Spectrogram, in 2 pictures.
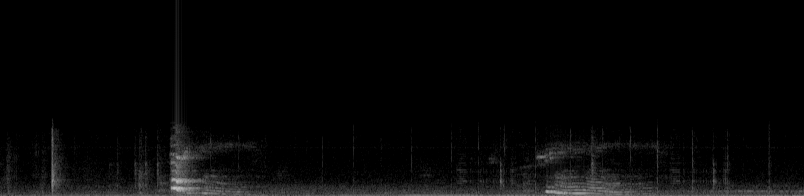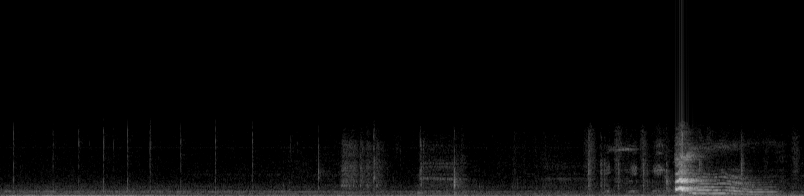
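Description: A pet dog indoors giving a few whining, yelping barks and drawn-out whimpers spaced several seconds apart, fairly near, with quiet room noise between calls.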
